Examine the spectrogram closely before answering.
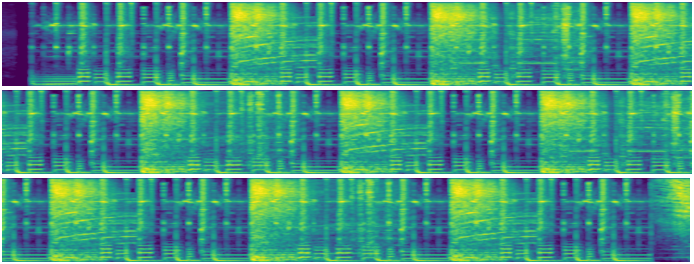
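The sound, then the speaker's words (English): A brand-new product jingle plays as loud, upbeat music with a steady driving beat and a repeating phrase that cycles roughly every few seconds, with no voices. “Okay, what you just heard is our brand new product jingle,”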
